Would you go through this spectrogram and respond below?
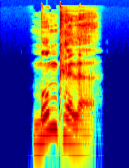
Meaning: inflection of munkeln: 1. first-person singular present 2. first-person plural subjunctive I 3. third-person singular subjunctive I 4. singular imperative
- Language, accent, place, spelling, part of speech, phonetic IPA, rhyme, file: German, Germany, Berlin, munkele, verb, [ˈmʊŋkələ], -ʊŋkələ, De-munkele.ogg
